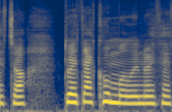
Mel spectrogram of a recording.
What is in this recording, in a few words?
"cwmwl", Welsh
